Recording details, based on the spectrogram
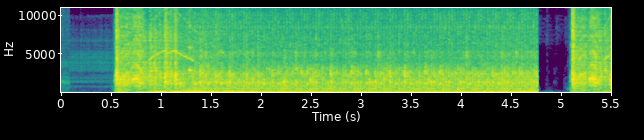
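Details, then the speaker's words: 1993 Volkswagen T4 after starter motor replacement with a new unit: brief clean crank, engine catches at once and settles to steady idle, no grinding or whirring; old starter made weird noises, likely not spinning fast enough. "all right guys so as you could hear the car starts fast without any noise before this starter was making some weird noises because probably this one was not putting the enough RPMs necessary for the engine to start easy"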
